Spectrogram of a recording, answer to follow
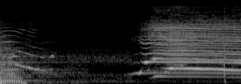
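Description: A character's voice from a children's TV show: a falling cry right at the start, a short lull, then a long drawn-out cry that rises and holds near the end, leading into cheers of "Yay!"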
